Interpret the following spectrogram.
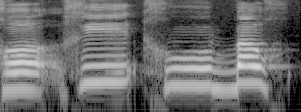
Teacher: gima makhrajnya nah k di mana makhratnya pemirsa k khi khu ya betul tenggorokan a atas tenggorokan atas makhrajnya ya maka dia enggak boleh bergeser ke bawah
